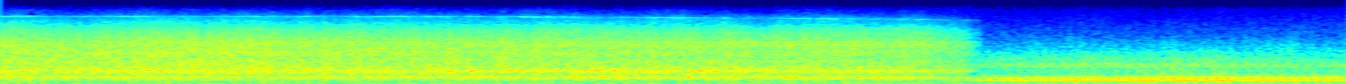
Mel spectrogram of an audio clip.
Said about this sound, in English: Its power, it's the simplest aircraft engine ever devised. Fewer moving parts, less wear and tear, easier to service. She's a mechanic's dream.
